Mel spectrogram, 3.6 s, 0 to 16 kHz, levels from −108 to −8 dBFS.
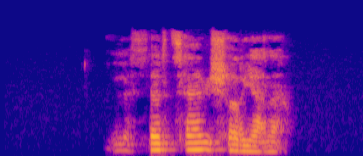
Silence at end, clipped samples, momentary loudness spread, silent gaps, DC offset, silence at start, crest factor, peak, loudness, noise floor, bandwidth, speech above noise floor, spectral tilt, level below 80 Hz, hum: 0.75 s; under 0.1%; 16 LU; none; under 0.1%; 1.15 s; 20 dB; -16 dBFS; -31 LUFS; under -90 dBFS; 8 kHz; over 58 dB; -4 dB/octave; -74 dBFS; none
